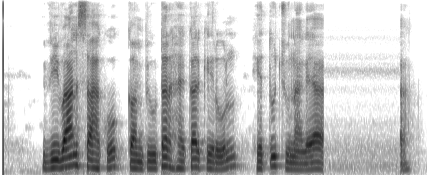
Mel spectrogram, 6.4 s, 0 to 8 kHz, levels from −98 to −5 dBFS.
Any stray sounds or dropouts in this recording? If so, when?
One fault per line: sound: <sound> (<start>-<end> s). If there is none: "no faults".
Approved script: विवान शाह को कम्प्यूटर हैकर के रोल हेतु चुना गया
no faults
